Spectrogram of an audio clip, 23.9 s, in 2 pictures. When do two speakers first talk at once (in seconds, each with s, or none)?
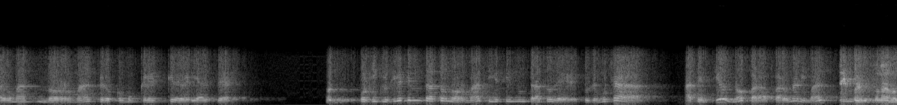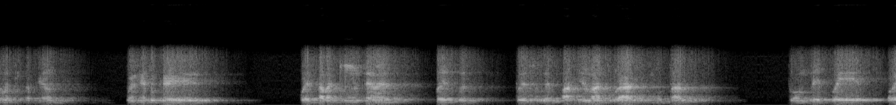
none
